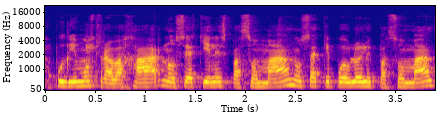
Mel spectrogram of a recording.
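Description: A woman from Mexico, chatting casually to her viewers and rambling, repeating words and using fillers. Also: medium pitch. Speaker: vlogger.

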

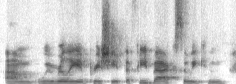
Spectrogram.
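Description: Bright, chatty woman webinar host. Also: mid-range voice, fairly even intonation, fast talker. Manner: upbeat, chatty, filler ums. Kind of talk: hosting an online training. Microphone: video call.

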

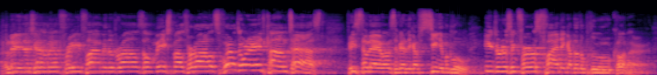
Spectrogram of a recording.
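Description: A man working as an arena announcer, introducing fighters with booming, drawn-out calls in an echoing venue. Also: expressive, fairly bright tone. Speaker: ring announcer. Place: large sports arena. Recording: echoey arena PA sound.

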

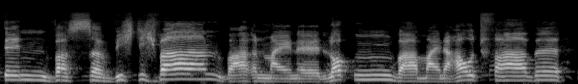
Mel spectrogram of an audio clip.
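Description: A woman working as a simultaneous interpreter, relaying a panelist's words in halting bursts with many fillers and restarts. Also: mid-range voice, lively intonation, fairly bright tone. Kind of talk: live interpretation into German.

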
